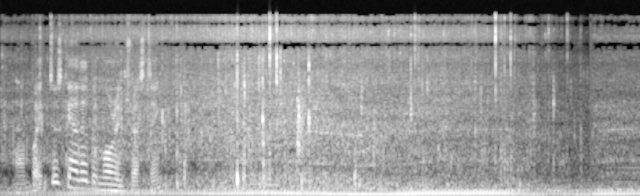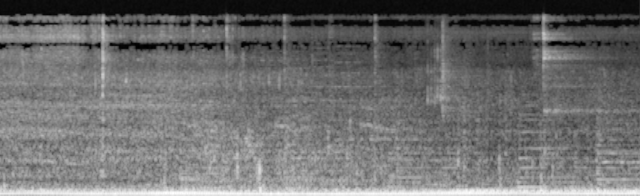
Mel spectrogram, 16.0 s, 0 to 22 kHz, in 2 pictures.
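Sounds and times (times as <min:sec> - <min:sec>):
stones cracking under tyres: 0:00.0 - 0:07.4
low engine rumble: 0:00.0 - 0:16.0.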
